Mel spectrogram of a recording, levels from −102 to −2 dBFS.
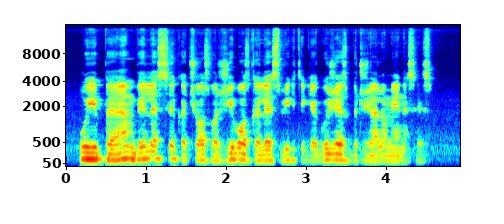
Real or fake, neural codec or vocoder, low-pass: real; none; 14.4 kHz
